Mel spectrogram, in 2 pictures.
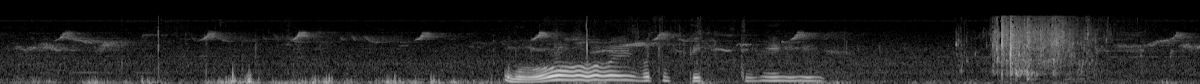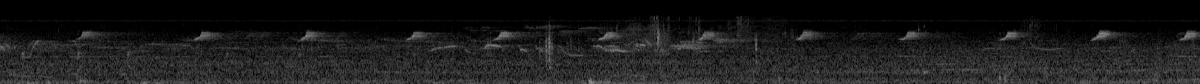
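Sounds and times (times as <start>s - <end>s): soft low bird chirps: 10.6s - 24.0s.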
